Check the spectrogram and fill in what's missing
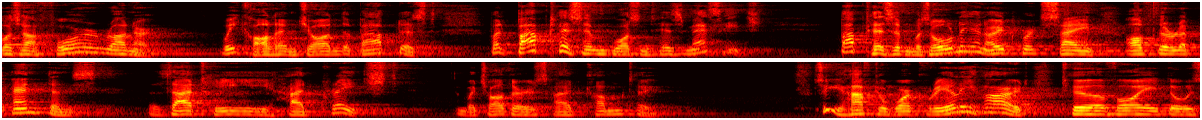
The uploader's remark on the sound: Recorded live at Templepatrick Reformed Church, Co.Antrim.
